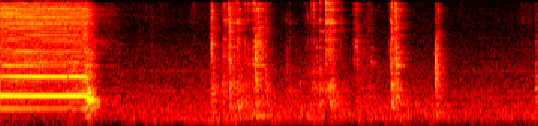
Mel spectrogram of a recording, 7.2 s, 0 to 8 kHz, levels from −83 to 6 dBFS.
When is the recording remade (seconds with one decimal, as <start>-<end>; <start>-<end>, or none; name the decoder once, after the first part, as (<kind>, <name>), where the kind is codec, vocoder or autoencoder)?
0.9-1.6 (codec, DAC)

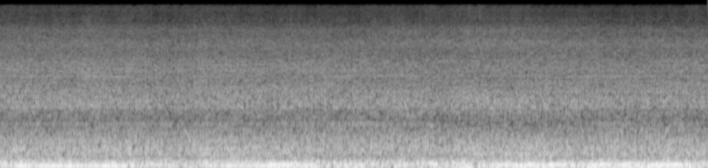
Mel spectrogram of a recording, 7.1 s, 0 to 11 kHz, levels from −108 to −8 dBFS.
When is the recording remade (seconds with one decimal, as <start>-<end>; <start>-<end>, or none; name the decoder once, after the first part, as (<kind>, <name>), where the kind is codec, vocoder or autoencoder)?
1.4-2.0 (vocoder, WaveNeXt); 2.7-7.1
